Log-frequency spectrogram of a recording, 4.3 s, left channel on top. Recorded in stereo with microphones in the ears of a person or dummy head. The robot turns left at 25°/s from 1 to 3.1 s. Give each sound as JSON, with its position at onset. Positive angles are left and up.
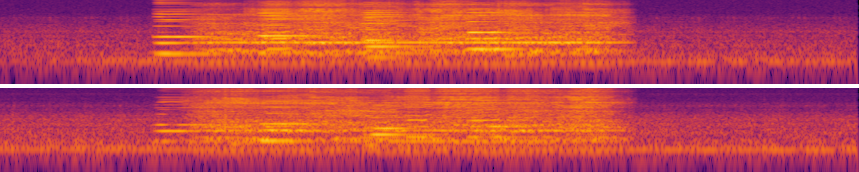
{"t": 0.8, "sound": "a ringtone", "side_deg": 75, "distance_m": 8.0}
